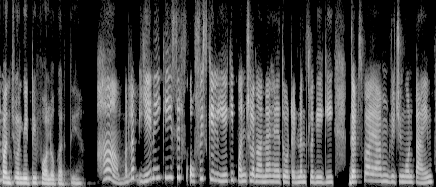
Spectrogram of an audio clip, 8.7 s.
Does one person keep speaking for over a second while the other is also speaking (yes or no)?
no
